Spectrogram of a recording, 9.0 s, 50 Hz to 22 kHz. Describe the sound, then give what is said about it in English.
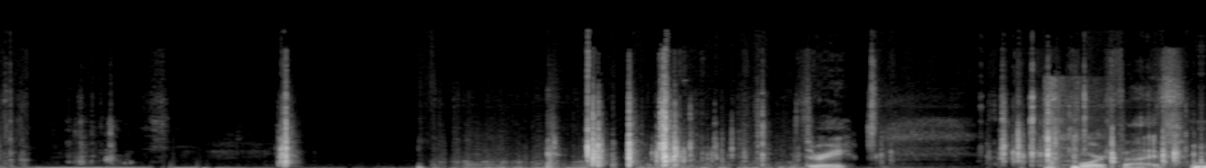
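Dice clatter and click together in quick bursts, fairly loud, as five six-sided dice are rolled and picked out, with a person speaking briefly in between. “You are going to be rolling, that's 5d6 for you.”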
